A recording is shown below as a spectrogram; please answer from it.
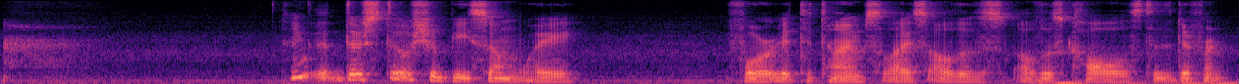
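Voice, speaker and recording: A middle-aged man, a game developer, talks casually and with strong opinions during a live-coding stream, sometimes halting before turning emphatic. His voice sits low with vocal fry.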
